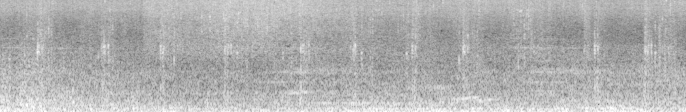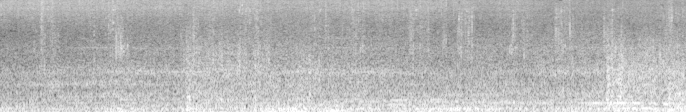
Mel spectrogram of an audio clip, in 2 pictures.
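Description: A strong wind howls steadily through a snowstorm.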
